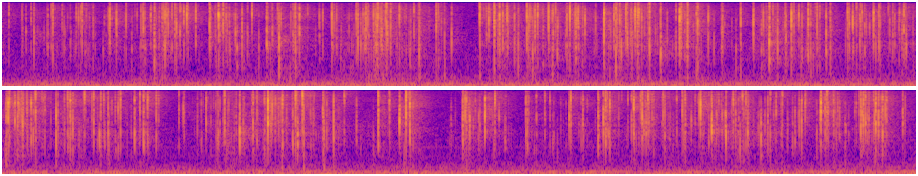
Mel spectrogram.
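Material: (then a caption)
Plastic. A small clear plastic bag holding a pink paw squishy toy is crinkled and squeezed with fingertips. Dense, bright crinkling and crackling runs throughout at a soft level, over a steady low hum.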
